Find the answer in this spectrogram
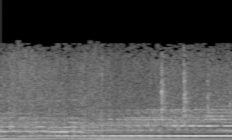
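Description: Electric guitar amplifier drone: a held note rings on steadily while a higher feedback tone swells in about half a second in and holds.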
